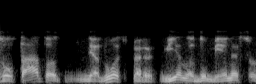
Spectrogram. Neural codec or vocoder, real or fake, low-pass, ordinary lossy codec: none; real; 7.2 kHz; Opus, 64 kbps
